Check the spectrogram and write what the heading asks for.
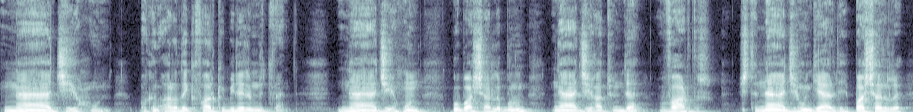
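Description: An Arabic teacher with a mid-range voice speaks at a normal speed in a recorded language lesson. He patiently drills each word and repeats the same checks.

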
